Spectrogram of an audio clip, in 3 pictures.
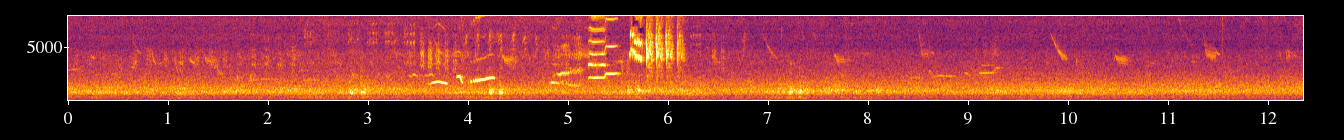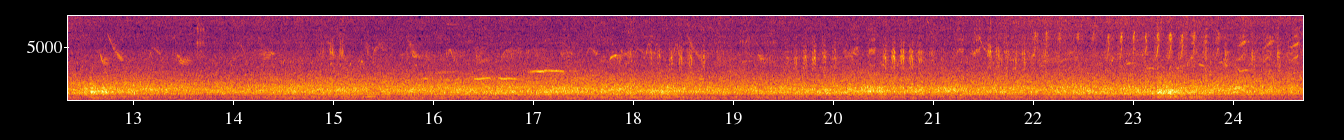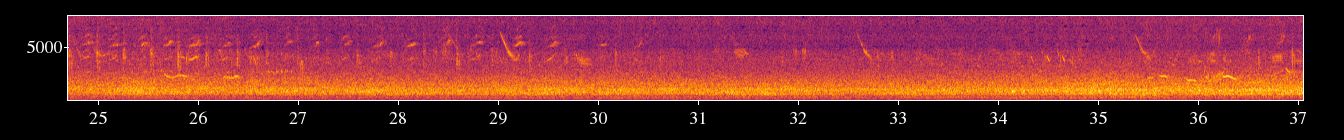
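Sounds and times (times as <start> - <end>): wild birds chirping: 0.0 - 33.4, 34.2 - 37.0
steady background noise: 0.0 - 37.0.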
